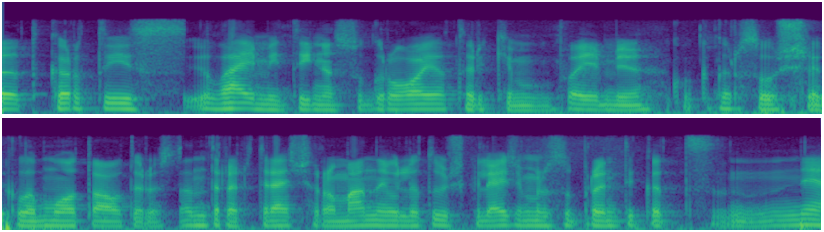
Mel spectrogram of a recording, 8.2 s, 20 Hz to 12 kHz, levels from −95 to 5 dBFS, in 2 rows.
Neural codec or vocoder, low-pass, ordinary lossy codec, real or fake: none; 7.2 kHz; MP3, 96 kbps; real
